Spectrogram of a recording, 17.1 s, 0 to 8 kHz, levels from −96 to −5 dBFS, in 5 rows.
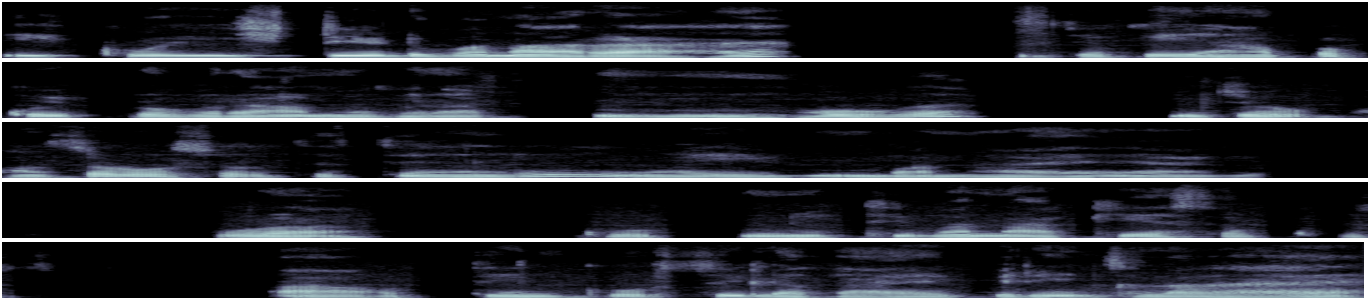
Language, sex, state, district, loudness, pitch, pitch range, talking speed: Angika, female, Bihar, Purnia, -28 LUFS, 160 Hz, 150-170 Hz, 120 wpm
